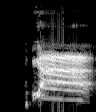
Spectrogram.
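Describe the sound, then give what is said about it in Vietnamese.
An anguished scream from a wounded man: a short faint gasp, then one loud, sustained, high wailing cry that fades away at the end. “Hoắc Thản kêu một tiếng thảm thiết, nguyên thần vừa ra liền xuất hiện những vết rách.”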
